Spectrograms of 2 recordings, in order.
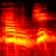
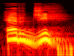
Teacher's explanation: يقرؤون بلا همز وقفا · Shown in: second take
